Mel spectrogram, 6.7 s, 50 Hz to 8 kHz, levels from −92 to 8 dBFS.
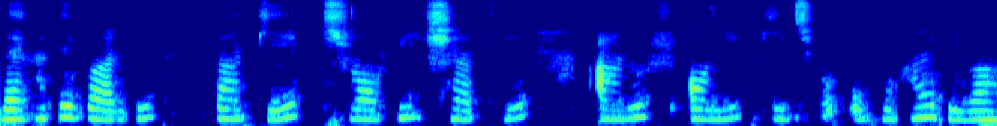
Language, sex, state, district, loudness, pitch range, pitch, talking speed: Bengali, female, West Bengal, Jalpaiguri, -47 LUFS, 225-265 Hz, 235 Hz, 110 wpm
